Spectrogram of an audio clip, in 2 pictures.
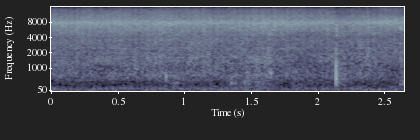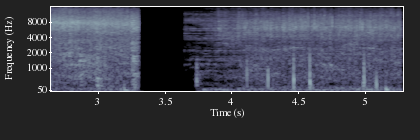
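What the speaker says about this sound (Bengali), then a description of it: "তো ভালো করে মশলাটাকে একটু কষিয়ে নিচ্ছি" Spice paste for chicken curry sautéed in a pan, a loud continuous hissing sizzle with occasional scrapes of the spatula, cut by a brief dropout before the frying resumes, with no voices.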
